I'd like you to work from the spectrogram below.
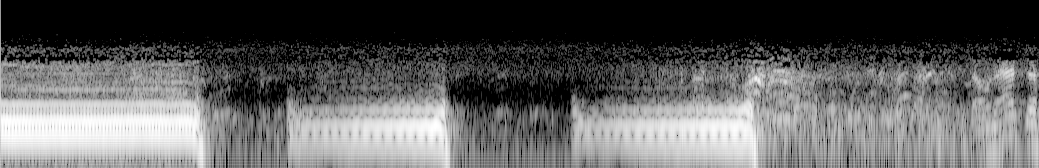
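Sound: voice imitating a foghorn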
